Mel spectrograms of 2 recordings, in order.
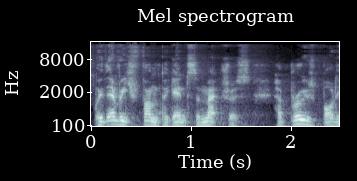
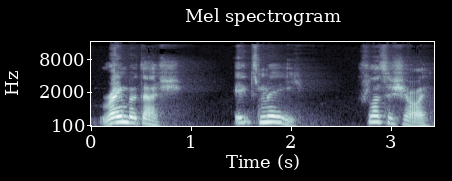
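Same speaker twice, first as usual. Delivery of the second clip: higher, timid voice of a gentle pony; gentle Fluttershy; 8 semitones higher than usual. Acted.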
